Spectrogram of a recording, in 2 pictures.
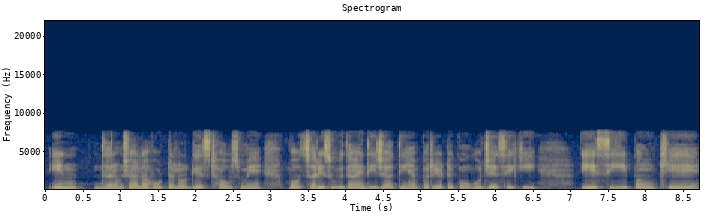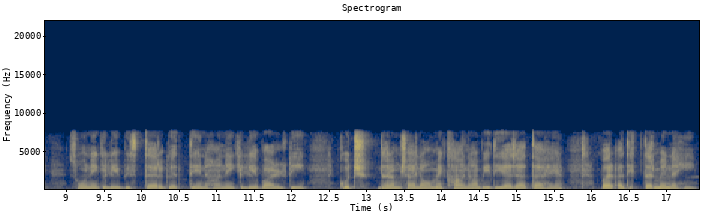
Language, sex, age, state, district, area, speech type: Hindi, female, 18-30, Rajasthan, Jaipur, urban, spontaneous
